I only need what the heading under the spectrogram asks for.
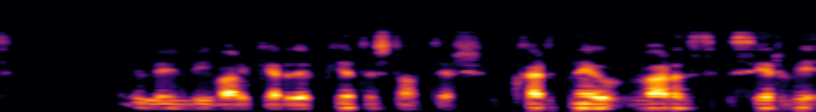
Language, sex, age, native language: Icelandic, male, 30-39, Icelandic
